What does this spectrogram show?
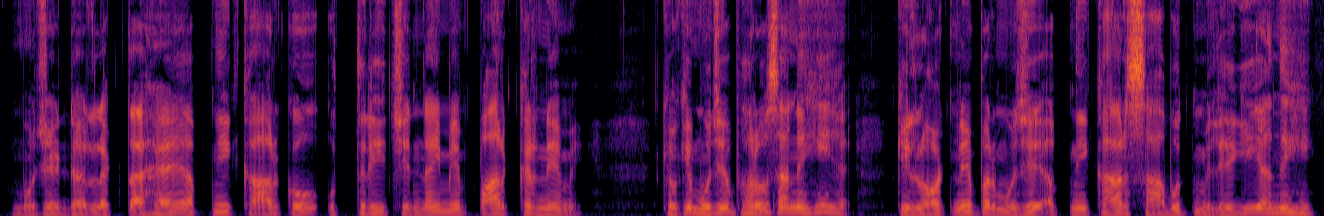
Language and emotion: Hindi, fearful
